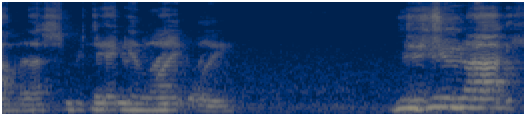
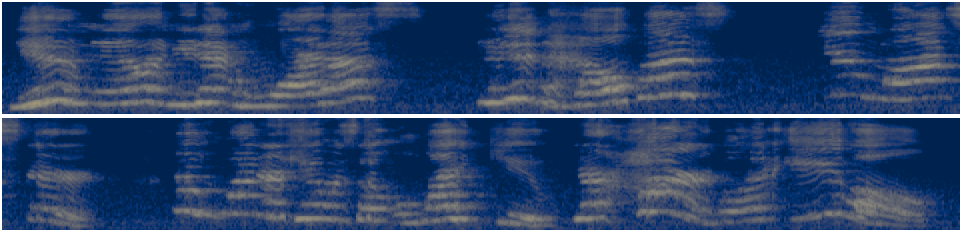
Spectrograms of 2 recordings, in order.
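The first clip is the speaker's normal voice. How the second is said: put-on girl raging at the reaper, voice straining high; furious accusation; 11 semitones higher than usual. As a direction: hurl each accusation at him.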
